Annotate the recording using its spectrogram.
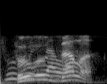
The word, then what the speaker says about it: vuvuzela: Oh, I can't pronounce that. – Mighty Vuvuzela. Vuvuzela. – Vuvuzela. Okay. Thank you. I will never get it wrong again.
